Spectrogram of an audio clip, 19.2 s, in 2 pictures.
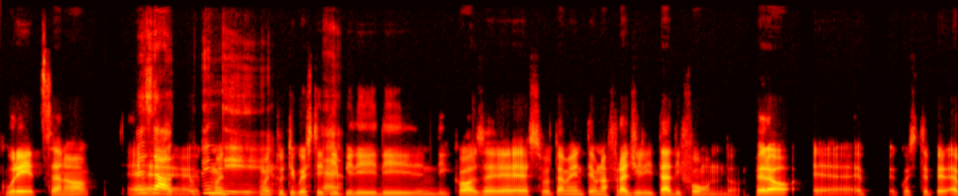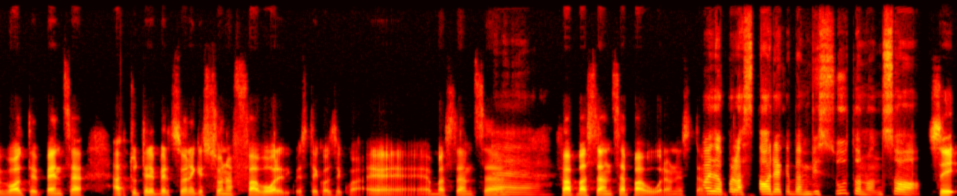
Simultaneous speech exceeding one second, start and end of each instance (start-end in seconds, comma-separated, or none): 1.4-3.5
